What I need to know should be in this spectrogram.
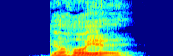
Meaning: howling
- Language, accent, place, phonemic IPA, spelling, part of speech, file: German, Germany, Berlin, /ɡəˈhɔɪ̯l/, Geheul, noun, De-Geheul.ogg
